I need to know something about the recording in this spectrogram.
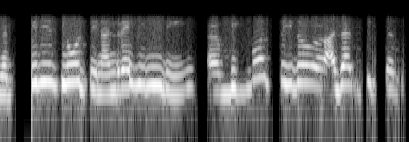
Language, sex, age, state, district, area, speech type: Kannada, female, 30-45, Karnataka, Udupi, rural, conversation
